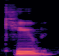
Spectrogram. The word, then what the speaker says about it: QUBE: going to be discussing a game called cube - to be clear this is spelled with a Q q.u.b.e it is a game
